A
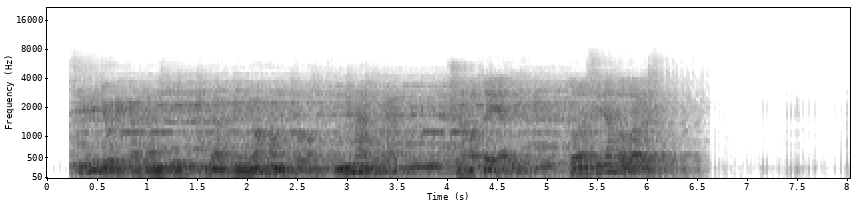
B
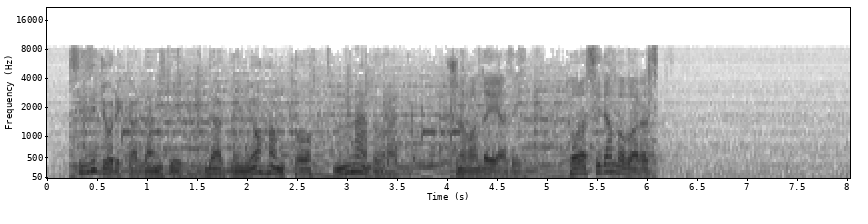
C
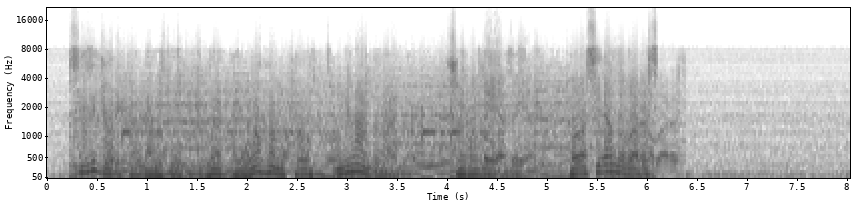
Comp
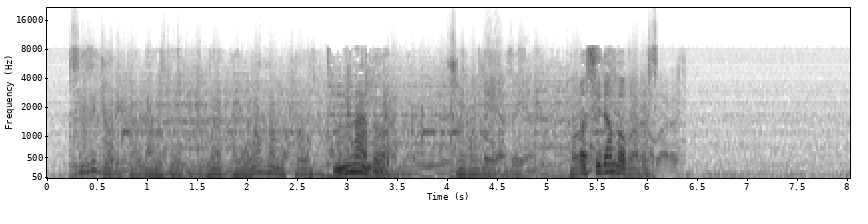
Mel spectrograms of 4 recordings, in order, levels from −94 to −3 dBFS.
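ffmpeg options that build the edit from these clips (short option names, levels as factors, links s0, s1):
-filter_complex "[1:a]asplit=2[s0][s1];[2:a]asplit=3[s2][s3][s4];[s2]atrim=end=2.802[s5];[s0]atrim=start=2.798:end=3.412[s6];[s3]atrim=start=3.408:end=5.332[s7];[s1]atrim=start=5.328:end=5.772[s8];[s4]atrim=start=5.768[s9];[s5][s6]acrossfade=d=0.004:c1=hsin:c2=hsin[s10];[s10][s7]acrossfade=d=0.004:c1=hsin:c2=hsin[s11];[s11][s8]acrossfade=d=0.004:c1=hsin:c2=hsin[s12];[s12][s9]acrossfade=d=0.004:c1=hsin:c2=hsin"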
